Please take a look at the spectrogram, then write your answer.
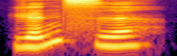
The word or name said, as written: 仁慈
